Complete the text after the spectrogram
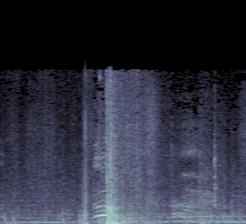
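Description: A body thuds onto a hard floor.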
